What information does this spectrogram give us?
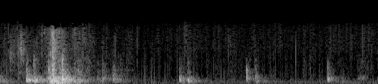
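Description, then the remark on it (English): A door is rushed open with a loud, heavy crash and rattle, followed by three scattered dull thumps, like hurried footsteps or bumps, with no voices. “Let's rush the door.”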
